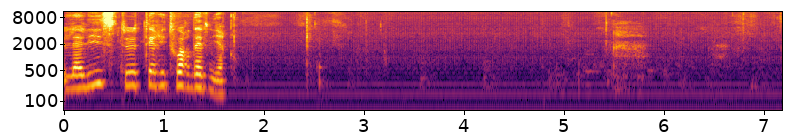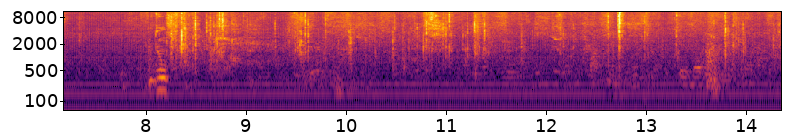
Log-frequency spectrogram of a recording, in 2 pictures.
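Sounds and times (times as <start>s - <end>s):
speech: 0.0s - 1.8s, 8.1s - 8.5s
steady low hum: 0.0s - 14.3s
paper rustling and crinkling as papers are passed around: 8.1s - 14.3s.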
